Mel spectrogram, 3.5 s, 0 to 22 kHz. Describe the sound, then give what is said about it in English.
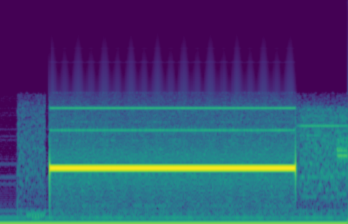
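A fire dispatch alert tone, set to alert all crews at a fire at 411 Wapalani Drive where police report about 20 oxygen cylinders: one loud, steady, high-pitched electronic tone holding for about two and a half seconds over a faint bed of radio static, with no voices. “Go ahead and set the alert tones, advise all crews on the scene of the situation.”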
